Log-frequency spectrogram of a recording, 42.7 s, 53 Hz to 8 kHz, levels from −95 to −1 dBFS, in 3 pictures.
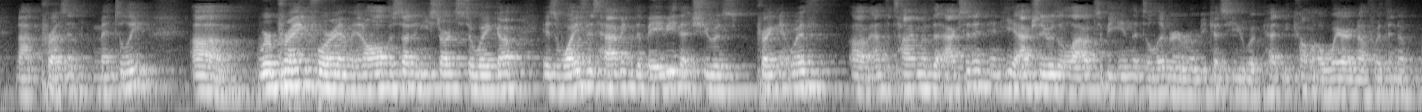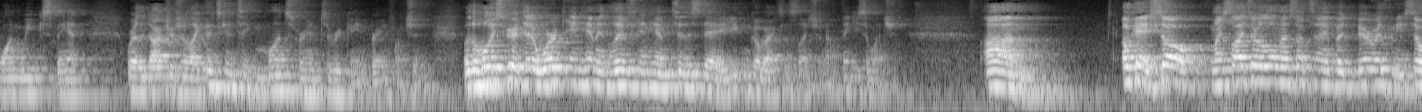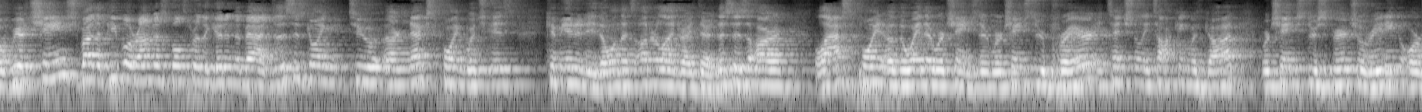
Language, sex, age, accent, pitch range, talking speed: English, male, 20-39, American, 140-180 Hz, 245 wpm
